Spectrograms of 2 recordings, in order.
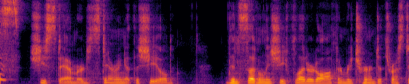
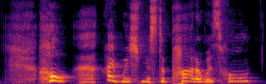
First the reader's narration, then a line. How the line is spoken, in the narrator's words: wailed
